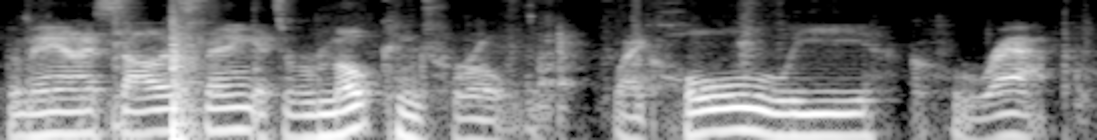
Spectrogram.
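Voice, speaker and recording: A man with a gravelly voice chatting casually and rambling in a self-mocking way while unboxing a toy at home. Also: medium pitch, steady tone, takes it slowly, noisy background. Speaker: vlogger unboxing toys.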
